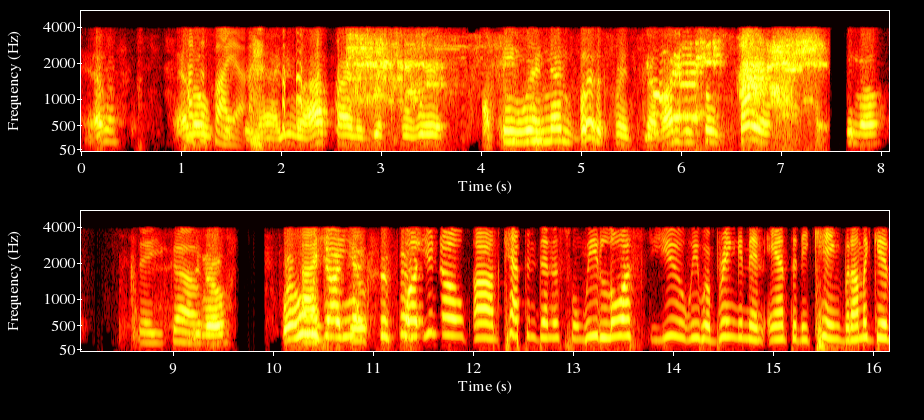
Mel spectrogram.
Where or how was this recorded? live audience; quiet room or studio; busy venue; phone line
phone line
